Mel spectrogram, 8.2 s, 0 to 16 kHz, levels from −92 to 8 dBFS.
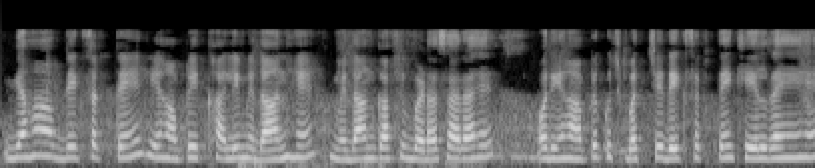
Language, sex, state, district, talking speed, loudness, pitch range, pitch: Hindi, male, Rajasthan, Jaipur, 200 wpm, -17 LUFS, 230-255 Hz, 245 Hz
